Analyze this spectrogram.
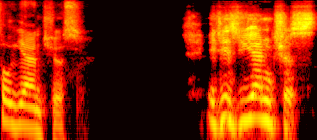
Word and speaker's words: Yanchus: is it is it yankus or yanchus it is yanchus the name is lithuanian origin uh i think the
